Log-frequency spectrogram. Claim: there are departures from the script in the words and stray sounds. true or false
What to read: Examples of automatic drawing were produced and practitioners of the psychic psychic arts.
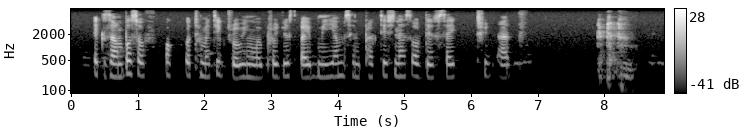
true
